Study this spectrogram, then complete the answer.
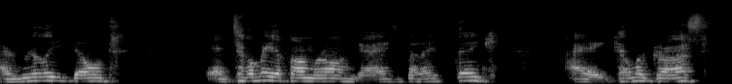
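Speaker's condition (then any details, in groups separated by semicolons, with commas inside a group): Cerebral palsy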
